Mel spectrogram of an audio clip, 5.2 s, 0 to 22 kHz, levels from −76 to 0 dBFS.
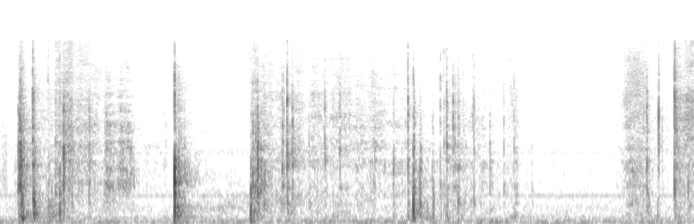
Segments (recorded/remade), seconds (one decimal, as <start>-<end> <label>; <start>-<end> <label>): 0.0-2.6 recorded; 2.6-4.2 remade; 4.2-5.2 recorded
